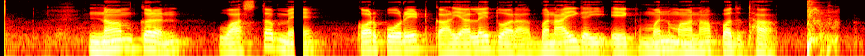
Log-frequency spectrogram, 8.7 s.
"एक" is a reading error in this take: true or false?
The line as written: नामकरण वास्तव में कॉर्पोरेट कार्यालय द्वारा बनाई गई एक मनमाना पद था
false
